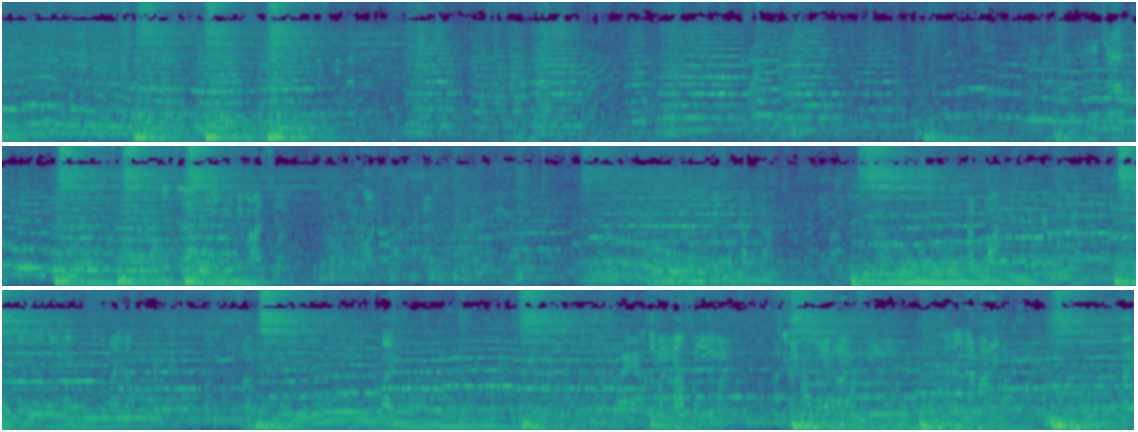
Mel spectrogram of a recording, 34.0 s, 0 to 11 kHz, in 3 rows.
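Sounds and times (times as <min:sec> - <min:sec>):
heavy drum beats: 0:00.0 - 0:05.6, 0:11.8 - 0:18.7, 0:19.8 - 0:23.8, 0:25.1 - 0:34.0
wind band playing march: 0:00.0 - 0:34.0.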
